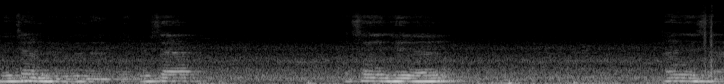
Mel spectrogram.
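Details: Adult male with unilateral vocal fold paralysis, heard during voice therapy; hoarse voice (dysphonia) from one-sided vocal fold paralysis.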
